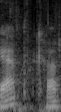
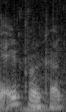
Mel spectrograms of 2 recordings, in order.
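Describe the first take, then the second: First: "apricot" with a short A, as in apple. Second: "apricot" with a long A, as in ape. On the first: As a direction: say "apricot" starting like "app". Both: Shown as a demonstration. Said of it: "I like to say apricot".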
